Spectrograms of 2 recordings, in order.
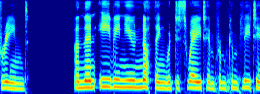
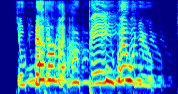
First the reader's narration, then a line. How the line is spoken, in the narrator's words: sobbed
